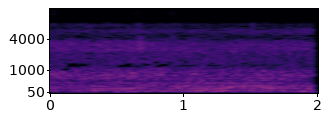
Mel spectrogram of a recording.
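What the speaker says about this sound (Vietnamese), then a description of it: "Trời đang mưa" Steady rain pours down in a dense, even hiss, with no voices or other sounds standing out.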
